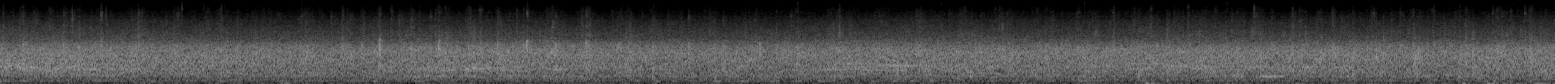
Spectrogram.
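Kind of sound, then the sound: crowd, concert audience applause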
